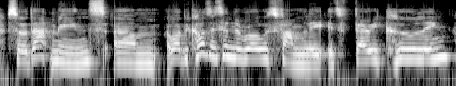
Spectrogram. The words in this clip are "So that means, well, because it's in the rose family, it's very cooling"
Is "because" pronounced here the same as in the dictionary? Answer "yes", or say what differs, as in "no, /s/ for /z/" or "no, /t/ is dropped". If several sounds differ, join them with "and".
yes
